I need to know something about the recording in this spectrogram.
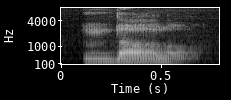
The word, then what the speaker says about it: dalo: So kalo, talo, talo, taro, and in Fijian, it's pronounced ndalo, ndalo, with that prenasalized consonant nd.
